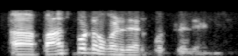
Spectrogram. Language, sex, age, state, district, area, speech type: Telugu, male, 18-30, Telangana, Jangaon, rural, conversation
